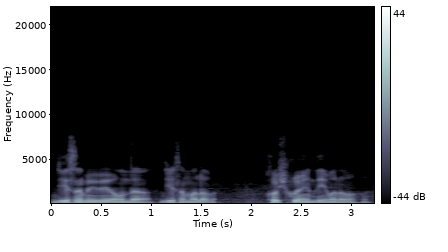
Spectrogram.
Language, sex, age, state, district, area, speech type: Dogri, male, 18-30, Jammu and Kashmir, Jammu, urban, spontaneous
